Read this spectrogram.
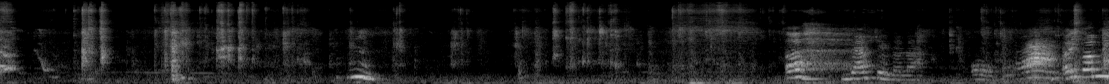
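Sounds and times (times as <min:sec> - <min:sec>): crisp shells crunching: 0:00.2 - 0:07.9.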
